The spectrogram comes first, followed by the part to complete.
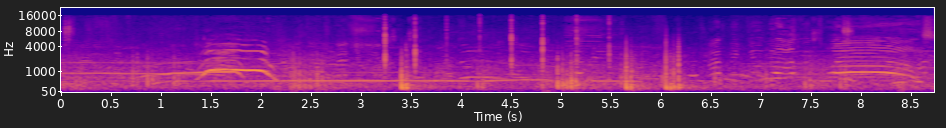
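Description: Aerial fireworks shells bursting with several sharp distant bangs, the loudest about three and a half seconds in and others around five, six and nearly eight seconds. Under them a long steady tone holds for several seconds.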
